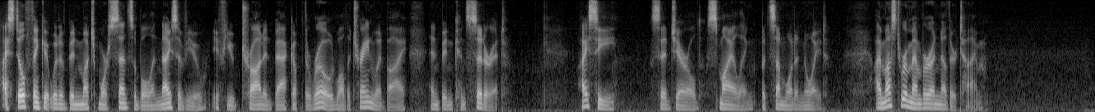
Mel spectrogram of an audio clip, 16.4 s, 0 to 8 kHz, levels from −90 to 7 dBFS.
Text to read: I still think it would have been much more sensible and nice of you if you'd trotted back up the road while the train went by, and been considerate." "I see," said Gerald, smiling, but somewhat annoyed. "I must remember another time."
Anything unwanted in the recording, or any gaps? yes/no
no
